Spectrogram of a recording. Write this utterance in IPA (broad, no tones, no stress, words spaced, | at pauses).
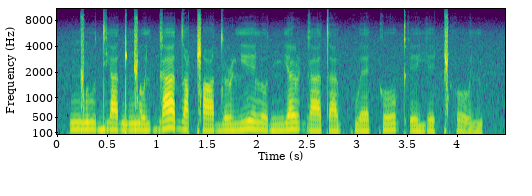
ŋ͡ǁudjadŋ͡ǁolʲ ɡadɑǁɑdoɭ lʲelod nʲaɭɡata kʷɛ kokʼejeǁʰolʲ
